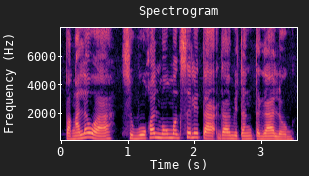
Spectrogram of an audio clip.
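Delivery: usual speaking voice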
